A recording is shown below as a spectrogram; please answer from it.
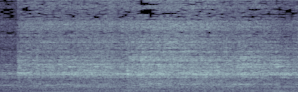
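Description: Anime episode soundtrack playing through the speakers: a steady, noisy sound effect with faint music underneath.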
